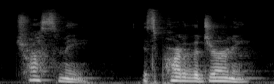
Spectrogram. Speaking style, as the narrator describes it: whispers

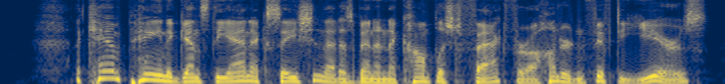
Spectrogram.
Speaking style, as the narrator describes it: exclaimed Mr

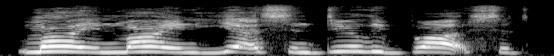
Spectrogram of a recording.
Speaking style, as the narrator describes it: cried Saruman

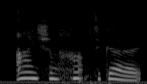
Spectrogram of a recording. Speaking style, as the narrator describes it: said mournfully

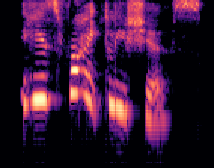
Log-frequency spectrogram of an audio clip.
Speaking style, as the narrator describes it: Narcissa said softly

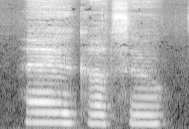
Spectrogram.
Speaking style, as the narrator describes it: mumbled, hoping he heard me

